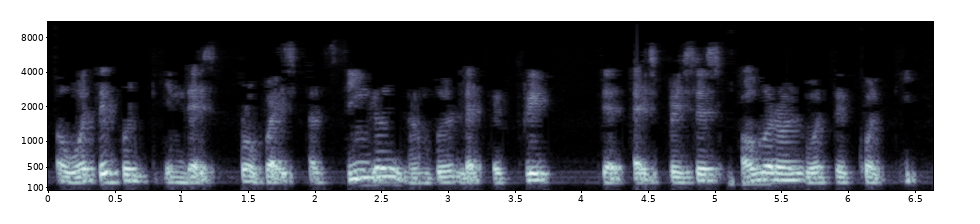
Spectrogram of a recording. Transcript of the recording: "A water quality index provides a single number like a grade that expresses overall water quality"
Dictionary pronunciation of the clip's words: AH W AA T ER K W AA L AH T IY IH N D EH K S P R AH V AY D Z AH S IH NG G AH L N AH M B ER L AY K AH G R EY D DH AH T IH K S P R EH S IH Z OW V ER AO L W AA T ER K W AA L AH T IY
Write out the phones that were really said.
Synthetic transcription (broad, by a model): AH W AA T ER K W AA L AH T IY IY N D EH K S P R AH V AY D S AH S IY NG G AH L N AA M B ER L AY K AH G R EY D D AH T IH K S P R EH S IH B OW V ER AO N W AA T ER K W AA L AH T IY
